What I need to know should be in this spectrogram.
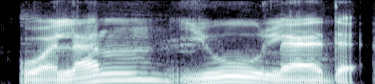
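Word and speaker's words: ولم يولد: Walam yulad. Nah, mim sukun bertemu dengan ya, maka disebut dengan idhar syafawi. Jadi mim sukunnya dibaca jelas, tidak boleh didengungkan, tidak boleh dipanjangkan.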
